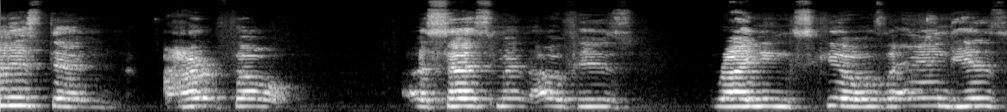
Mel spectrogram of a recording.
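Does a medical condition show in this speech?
Yes: cerebral palsy; brain injury.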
